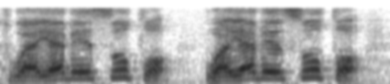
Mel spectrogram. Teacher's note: حفص عن عاصم يقرأ بالسين الخالصة، حفص عن عاصم يقرأ بالسين الخالصة، أي أن هذه الكلمة في حفص عن عاصم تقرأ بالسين فقط، هذا من طريق الشاطبية.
